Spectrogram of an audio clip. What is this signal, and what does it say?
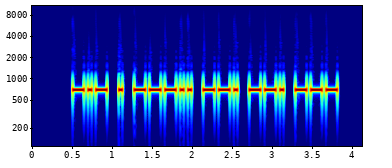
Morse code, heard as a keyed tone, about 25 wpm, 700 Hz. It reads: KE8GGO
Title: USA Call Signs - 6 Characters - Repeated 2x - 25wpm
